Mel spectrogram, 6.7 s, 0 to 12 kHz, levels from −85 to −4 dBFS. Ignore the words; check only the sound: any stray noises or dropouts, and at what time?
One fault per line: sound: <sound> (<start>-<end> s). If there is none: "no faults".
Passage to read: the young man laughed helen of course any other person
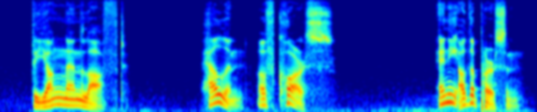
no faults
